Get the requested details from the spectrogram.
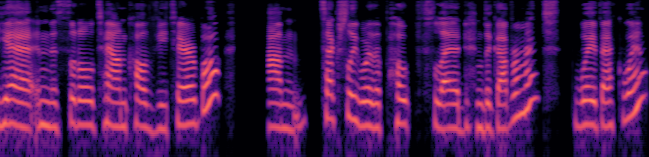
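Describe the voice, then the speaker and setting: In a very clean recording with a silent background and a dry, close sound with no echo, a woman with an American accent speaks at a moderate pace in a medium pitch with ordinary pitch variation. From US Pacific Northwest (Spokane, Washington). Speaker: occupational therapist. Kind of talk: podcast interview.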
